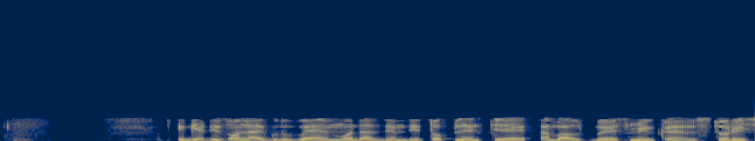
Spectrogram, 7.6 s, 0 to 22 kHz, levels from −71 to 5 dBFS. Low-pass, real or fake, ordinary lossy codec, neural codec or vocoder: 3.6 kHz; real; MP3, 24 kbps; none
